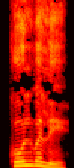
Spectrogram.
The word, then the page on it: ಕೋಲ್ವಲೆ: kōlvale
